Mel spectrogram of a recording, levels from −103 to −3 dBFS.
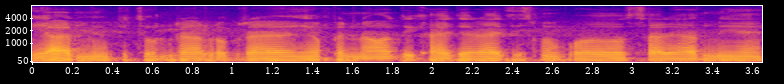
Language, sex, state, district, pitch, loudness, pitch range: Hindi, male, Delhi, New Delhi, 100 Hz, -21 LUFS, 100-105 Hz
